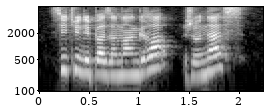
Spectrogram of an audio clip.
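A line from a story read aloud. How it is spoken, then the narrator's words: Earnest, heartfelt tone. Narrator (French): dit Nocé d'un ton pénétré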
